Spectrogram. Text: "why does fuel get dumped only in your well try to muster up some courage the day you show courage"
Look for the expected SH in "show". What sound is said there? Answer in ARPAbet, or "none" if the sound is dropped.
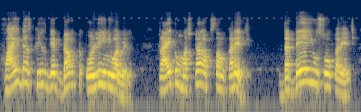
S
